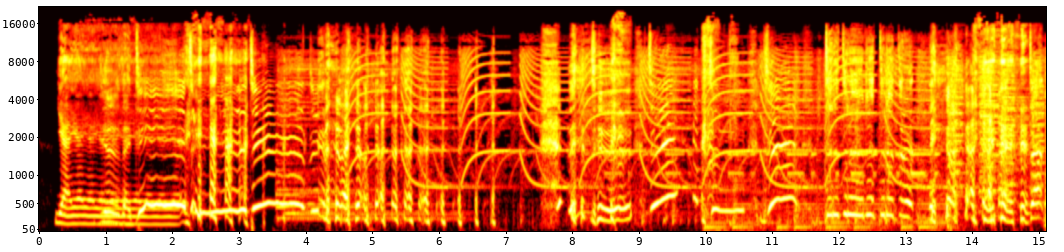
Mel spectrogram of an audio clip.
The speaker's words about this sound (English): Do you know what's funny? So when he was saying this, do you know the Kill Bill siren sound?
